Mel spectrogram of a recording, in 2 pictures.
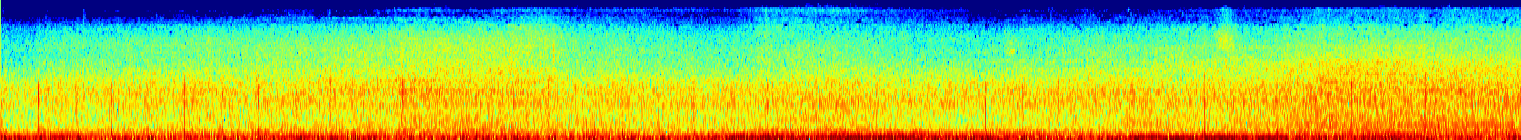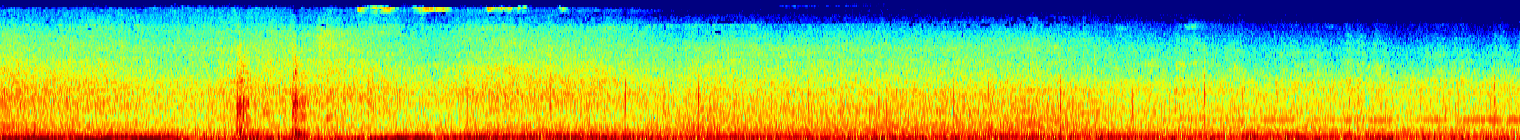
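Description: Road traffic on the street alongside: cars passing with a steady low rumble that swells and fades as vehicles go by, with a brief high squeak about two-thirds of the way through.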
